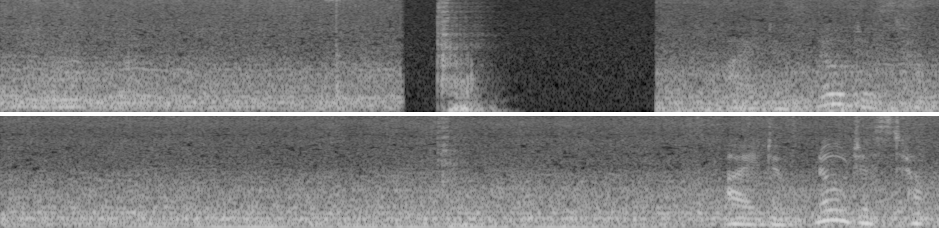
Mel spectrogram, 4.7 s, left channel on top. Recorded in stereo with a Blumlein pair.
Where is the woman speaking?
60° right, 0.8 m.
